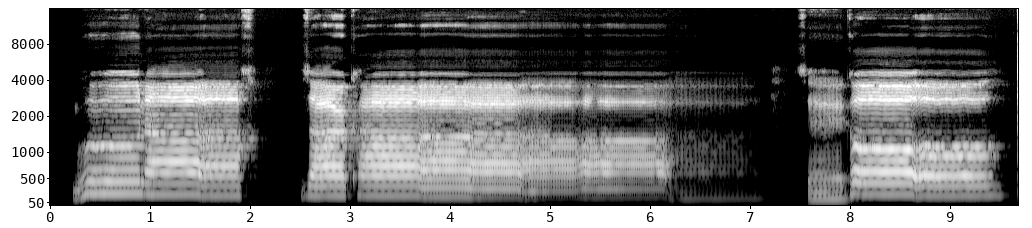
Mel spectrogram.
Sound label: Torah Trop Pattern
